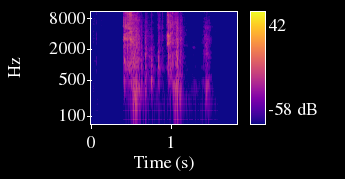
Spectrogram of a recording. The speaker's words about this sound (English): I mean, it's just kind of like a subtle, crunchy, seasoned cracker.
